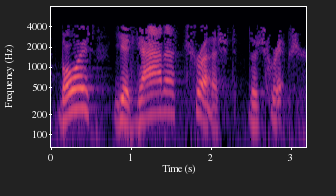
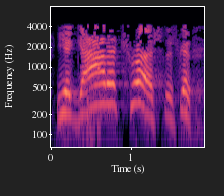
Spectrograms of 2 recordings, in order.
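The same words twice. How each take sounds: First: A hint of a kind teacher telling his disciples; Jesus teaching gently. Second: Said in the usual way. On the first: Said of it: "He, he taught them, first of all".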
